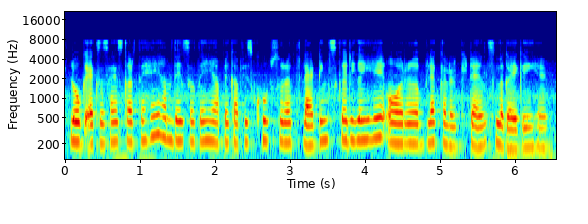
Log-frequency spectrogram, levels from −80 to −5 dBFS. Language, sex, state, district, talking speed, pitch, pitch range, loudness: Hindi, female, Bihar, Lakhisarai, 220 wpm, 215 Hz, 200-225 Hz, -22 LUFS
